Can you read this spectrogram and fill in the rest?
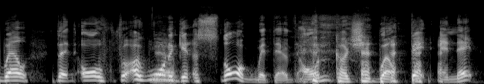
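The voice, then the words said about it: Mock Cockney British accent. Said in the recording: “sexy British accent ... They have the Cockney one.”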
